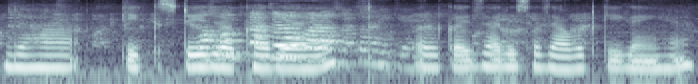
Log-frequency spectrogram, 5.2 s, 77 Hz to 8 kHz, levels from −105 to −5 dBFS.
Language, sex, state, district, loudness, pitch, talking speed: Hindi, female, Bihar, West Champaran, -18 LUFS, 190 Hz, 150 wpm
